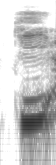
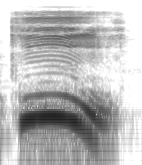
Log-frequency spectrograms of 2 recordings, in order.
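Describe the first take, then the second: First: The vowel is said short. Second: The vowel is said long.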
